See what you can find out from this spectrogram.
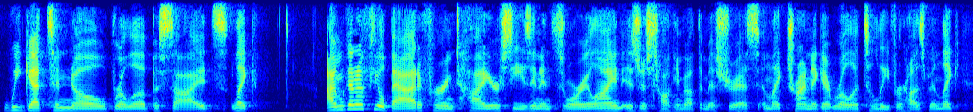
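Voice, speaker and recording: A woman's voice: low voice, moderate pace. Chatty woman spinning reality-TV rumors. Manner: animated, acts out quoted lines in voices; hedging, pieces rumors together. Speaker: podcast co-host. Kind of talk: casual gossip chat.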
